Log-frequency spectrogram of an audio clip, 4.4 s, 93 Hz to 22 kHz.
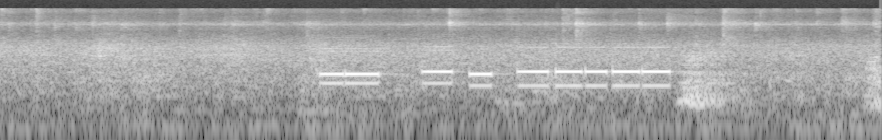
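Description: Keypad tones from a Vsmart Joy 3 smartphone's dial pad as a number is tapped in. A quick run of short two-note beeps starts about halfway through, and the last several are all the same tone.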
